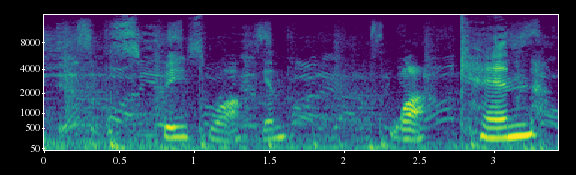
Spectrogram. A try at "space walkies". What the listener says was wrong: Not walkin', it's walkies. No! Walkies. Space walkies.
